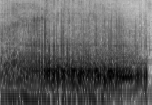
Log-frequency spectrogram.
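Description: Aerosol can of whipped cream spraying onto a cup, a steady rough hiss as the cream is squirted out, stopping suddenly near the end.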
